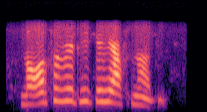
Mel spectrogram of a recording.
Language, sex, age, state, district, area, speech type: Odia, female, 45-60, Odisha, Angul, rural, conversation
